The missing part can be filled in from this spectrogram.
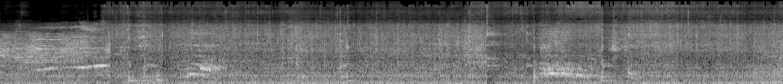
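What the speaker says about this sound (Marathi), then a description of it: "तेलात छान तांदूळ मिक्स केला ना की तो सुट्टा होतो" Rice being turned in oil for mutton pulao, a steady frying hiss with soft stirring and scraping, while children's voices chatter faintly in the background.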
